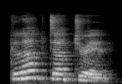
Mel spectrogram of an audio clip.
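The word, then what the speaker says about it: Glubbdubdrib: Glub dub drib. Glub dub drip, okay.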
